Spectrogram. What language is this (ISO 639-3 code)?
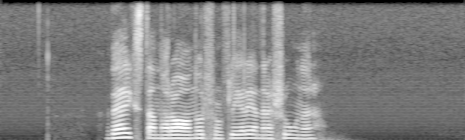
swe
